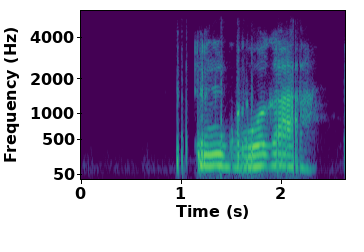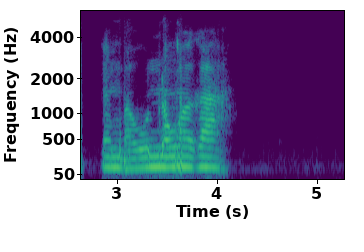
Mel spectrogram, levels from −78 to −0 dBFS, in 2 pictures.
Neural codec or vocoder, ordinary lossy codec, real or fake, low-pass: none; Opus, 16 kbps; real; 5.4 kHz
